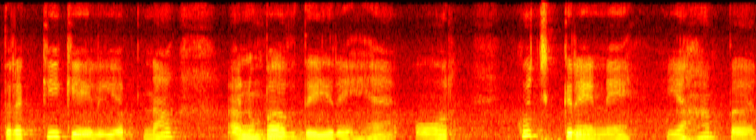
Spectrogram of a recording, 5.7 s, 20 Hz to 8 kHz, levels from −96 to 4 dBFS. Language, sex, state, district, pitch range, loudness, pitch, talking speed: Hindi, male, Punjab, Fazilka, 190-225 Hz, -19 LUFS, 205 Hz, 145 wpm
